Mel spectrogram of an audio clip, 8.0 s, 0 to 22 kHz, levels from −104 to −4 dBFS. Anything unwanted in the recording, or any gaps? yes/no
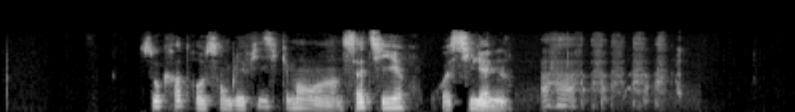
yes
